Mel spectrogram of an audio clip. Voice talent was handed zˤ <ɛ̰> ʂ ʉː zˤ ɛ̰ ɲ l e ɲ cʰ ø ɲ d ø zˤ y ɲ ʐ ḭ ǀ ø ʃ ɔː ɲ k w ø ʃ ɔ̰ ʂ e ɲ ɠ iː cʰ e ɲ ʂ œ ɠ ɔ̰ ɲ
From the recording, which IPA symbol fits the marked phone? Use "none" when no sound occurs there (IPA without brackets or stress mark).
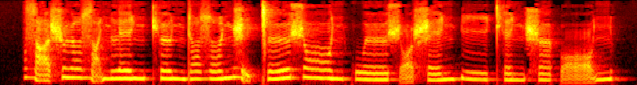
ɛ̰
